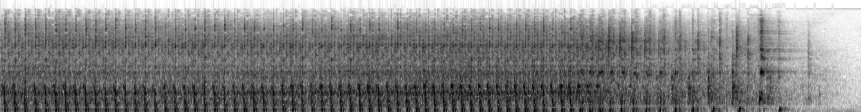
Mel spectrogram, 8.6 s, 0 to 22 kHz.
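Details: 1980 John Deere 212 lawn tractor single-cylinder engine after replacing the leaking crank seal and adjusting the PTO, cranked to check the seal doesn't spin: steady quick thumping beat, runs evenly until switched off and coasts down; sounds healthy.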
